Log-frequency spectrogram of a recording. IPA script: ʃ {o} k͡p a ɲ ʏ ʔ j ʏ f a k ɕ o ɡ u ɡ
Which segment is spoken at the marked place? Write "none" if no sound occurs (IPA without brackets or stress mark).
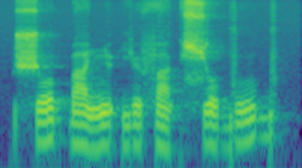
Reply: o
